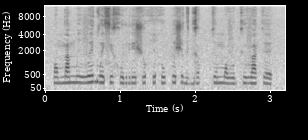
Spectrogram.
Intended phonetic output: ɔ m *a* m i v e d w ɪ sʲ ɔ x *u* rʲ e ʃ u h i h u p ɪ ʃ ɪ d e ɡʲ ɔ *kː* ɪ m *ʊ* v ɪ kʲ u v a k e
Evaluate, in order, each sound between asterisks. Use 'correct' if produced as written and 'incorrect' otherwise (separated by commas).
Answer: correct, correct, correct, incorrect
